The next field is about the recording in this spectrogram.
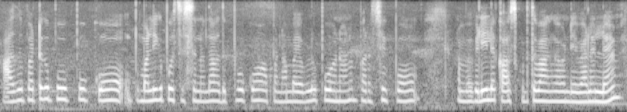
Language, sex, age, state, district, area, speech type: Tamil, female, 18-30, Tamil Nadu, Thanjavur, rural, spontaneous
